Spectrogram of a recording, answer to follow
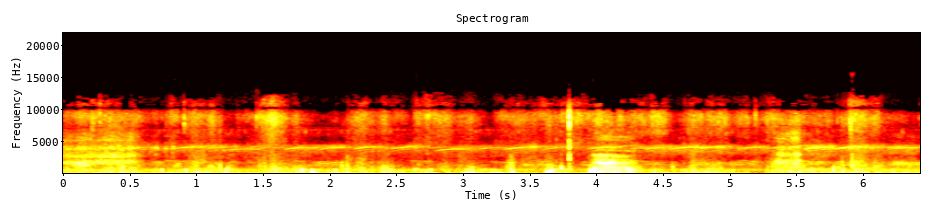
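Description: Faint footsteps through dry paddock grass with soft scattered knocks and swishes, and one brief louder rustle about four seconds in. A faint, steady high tone sits behind them.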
